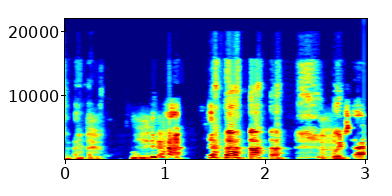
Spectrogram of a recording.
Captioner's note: laughter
